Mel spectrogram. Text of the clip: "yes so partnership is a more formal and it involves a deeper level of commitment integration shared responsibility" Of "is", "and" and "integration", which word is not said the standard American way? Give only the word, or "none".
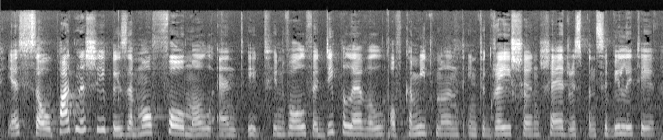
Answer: none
